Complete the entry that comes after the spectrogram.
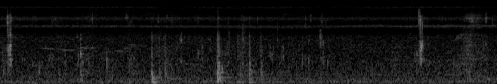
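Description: Eating sounds: a person chewing, with a few sharp mouth smacks and clicks spaced a second or two apart. A faint, steady, high-pitched whine sits underneath.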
